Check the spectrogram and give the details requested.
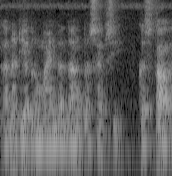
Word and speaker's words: Gestalt: dia bermain tentang persepsi kristal atau biasa kalau diucapkan Sara secara pengucapan itu kesal padahal kata Jerman yang berarti bentuk esensi atau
